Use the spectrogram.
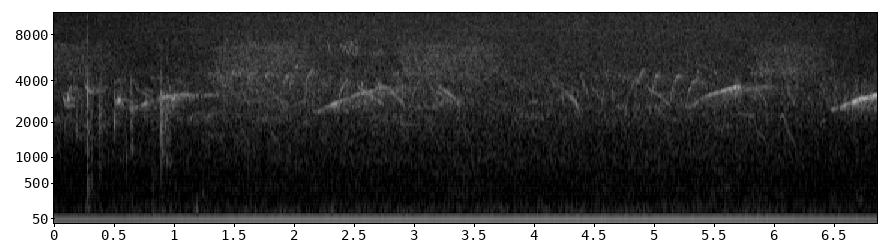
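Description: A single bird perched directly overhead mimics an alarm system: thin, high whistles sweep upward again and again over a steady hiss, growing louder toward the end, with no one talking.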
